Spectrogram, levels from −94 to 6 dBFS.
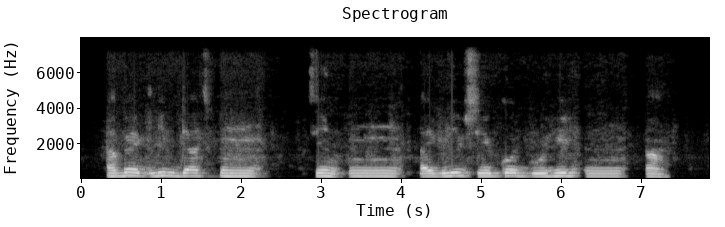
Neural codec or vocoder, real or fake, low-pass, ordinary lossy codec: none; real; 7.2 kHz; none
